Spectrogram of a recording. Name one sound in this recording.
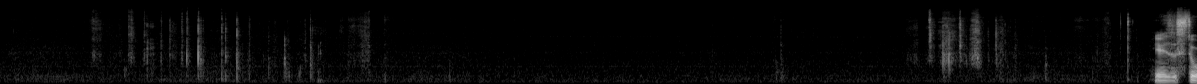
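Paper pages rustle as a booklet's pages are turned.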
